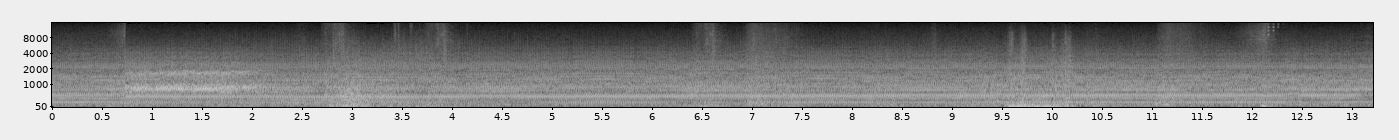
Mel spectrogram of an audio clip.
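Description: Audi RS7 V8 engine running steadily in a racing video game, a continuous smooth hum with occasional swells and shifts, moderately loud and alone without talk.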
